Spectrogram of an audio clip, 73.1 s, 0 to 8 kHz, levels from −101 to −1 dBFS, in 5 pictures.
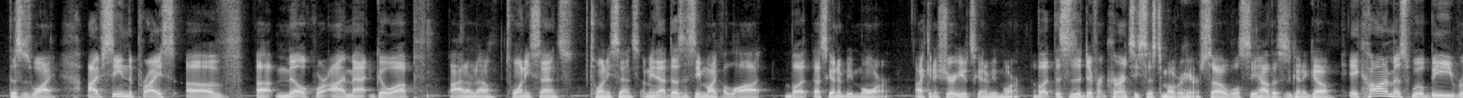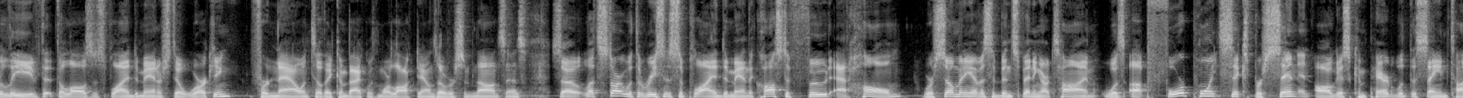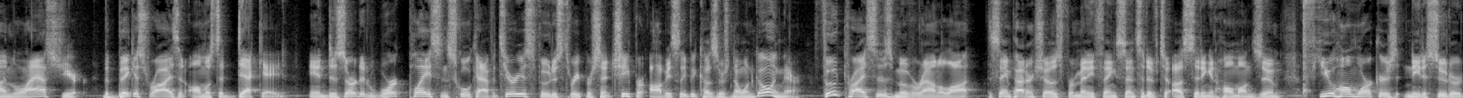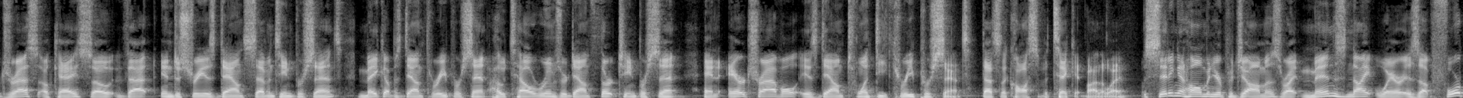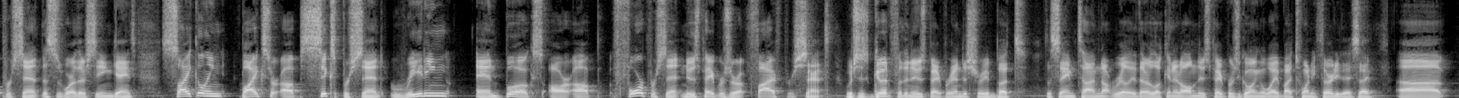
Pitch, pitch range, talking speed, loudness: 115 Hz, 105-135 Hz, 220 wpm, -20 LUFS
